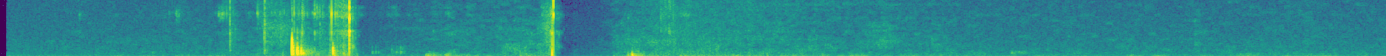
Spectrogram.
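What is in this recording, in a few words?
"bicycle", spoken word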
